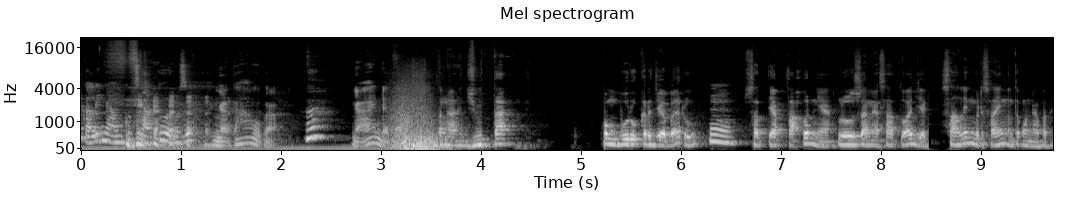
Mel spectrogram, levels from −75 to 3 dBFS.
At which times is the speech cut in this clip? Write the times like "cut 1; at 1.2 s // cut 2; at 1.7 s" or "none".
cut 1; at 3.5 s // cut 2; at 8.5 s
